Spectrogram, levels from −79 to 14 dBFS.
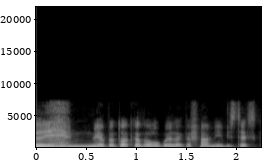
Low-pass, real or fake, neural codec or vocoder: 7.2 kHz; fake; codec, 16 kHz, 0.5 kbps, FunCodec, trained on LibriTTS, 25 frames a second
